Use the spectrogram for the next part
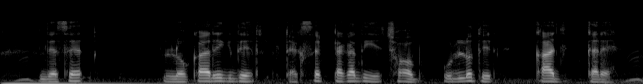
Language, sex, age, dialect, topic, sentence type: Bengali, male, 18-24, Jharkhandi, banking, statement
